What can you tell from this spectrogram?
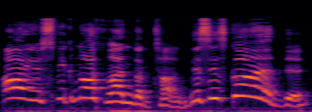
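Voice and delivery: high-pitched hearty Northlander voice; delighted foreigner. Acted. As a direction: greet a stranger who speaks your tongue, delighted. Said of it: "the blonde man, turns and goes".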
